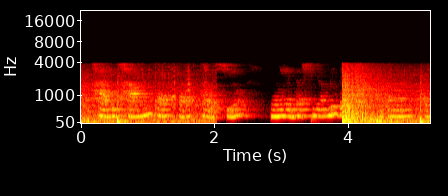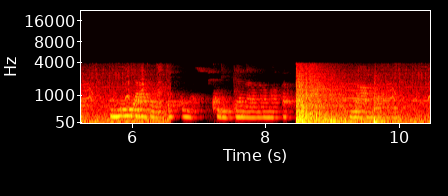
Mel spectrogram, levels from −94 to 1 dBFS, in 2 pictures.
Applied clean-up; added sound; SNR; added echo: none; Fireworks; -3 dB; reverberation time 0.7 s.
